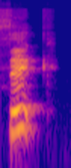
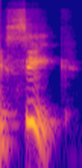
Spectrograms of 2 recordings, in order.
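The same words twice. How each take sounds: First: "Sikh" with a short i, like sick; Punjabi pronunciation. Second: "Sikh" with a long ee, like seek; anglicized pronunciation. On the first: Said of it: "the way to pronounce that word". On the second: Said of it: "if you speak in English". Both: Shown as a demonstration.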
